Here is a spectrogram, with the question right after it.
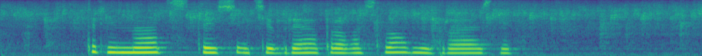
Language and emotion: Russian, sad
